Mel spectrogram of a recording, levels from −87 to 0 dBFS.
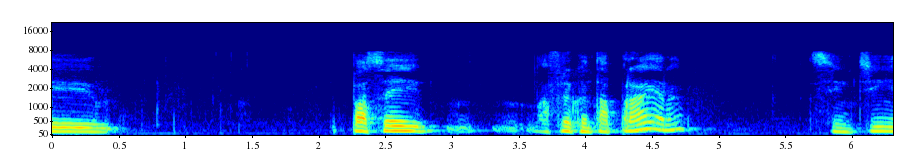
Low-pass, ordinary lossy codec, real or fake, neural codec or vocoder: none; none; real; none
